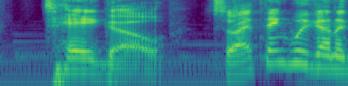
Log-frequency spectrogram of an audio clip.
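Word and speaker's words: Taego: get the new map tygo or as pubg now pronounce it tago so i think we're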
